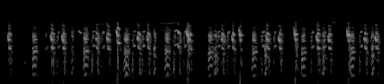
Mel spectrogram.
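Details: Peregrine falcon in Koszalin, Poland, on 8 March 2023, as a male arrives with a prey gift that the female refuses before flying off. Loud, rasping, harsh notes in rapid bursts, broken by short pauses.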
